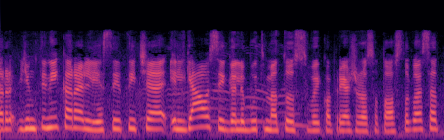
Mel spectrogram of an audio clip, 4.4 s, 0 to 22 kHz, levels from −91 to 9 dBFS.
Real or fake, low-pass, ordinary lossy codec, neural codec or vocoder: real; 9.9 kHz; MP3, 64 kbps; none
